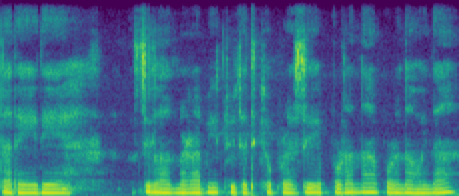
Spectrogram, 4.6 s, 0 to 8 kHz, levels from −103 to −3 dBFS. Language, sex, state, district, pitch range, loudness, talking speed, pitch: Nagamese, female, Nagaland, Kohima, 160-180 Hz, -15 LUFS, 155 wpm, 165 Hz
